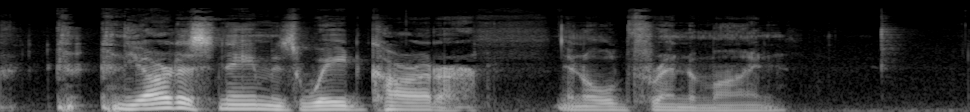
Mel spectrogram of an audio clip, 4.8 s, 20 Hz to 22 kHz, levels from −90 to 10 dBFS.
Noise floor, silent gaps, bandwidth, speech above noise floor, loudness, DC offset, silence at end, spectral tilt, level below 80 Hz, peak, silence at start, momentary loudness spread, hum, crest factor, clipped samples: -49 dBFS; none; 13 kHz; 31 dB; -19 LUFS; under 0.1%; 0.95 s; -5 dB/octave; -50 dBFS; -2 dBFS; 0 s; 17 LU; none; 18 dB; under 0.1%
